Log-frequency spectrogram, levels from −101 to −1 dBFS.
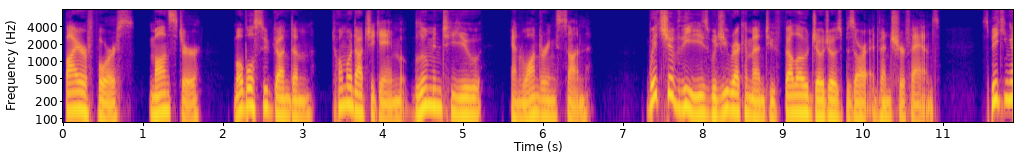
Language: English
